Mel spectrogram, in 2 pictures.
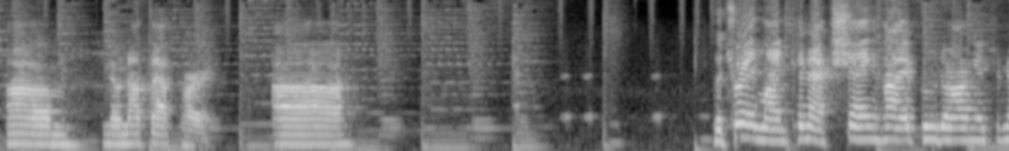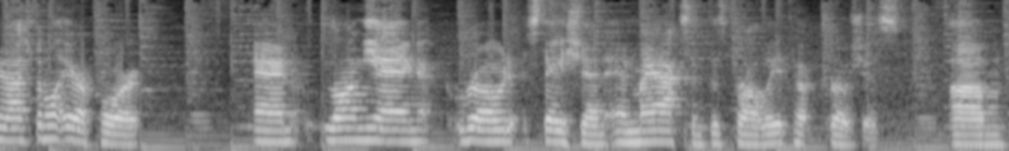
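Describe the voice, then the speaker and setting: A woman's voice: lowish voice, a little slow, pauses often, a bit bright, faint music behind. A woman streamer giving a casual live-stream presentation, rambling and joking in a playfully mock-serious way.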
